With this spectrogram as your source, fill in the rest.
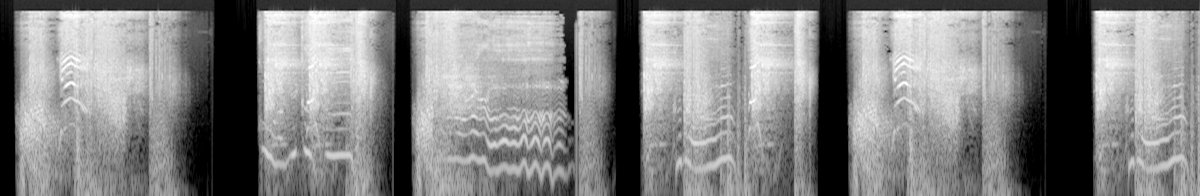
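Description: Heavy punches and kicks land with loud thuds and smacks.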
